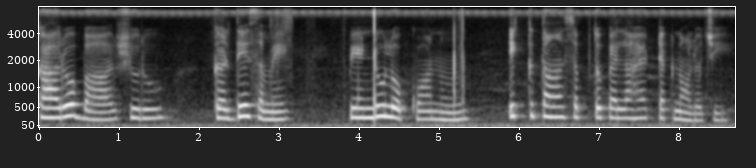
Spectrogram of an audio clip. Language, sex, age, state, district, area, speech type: Punjabi, female, 30-45, Punjab, Fazilka, rural, spontaneous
